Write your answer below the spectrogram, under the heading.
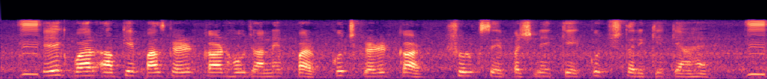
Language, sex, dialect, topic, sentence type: Hindi, male, Hindustani Malvi Khadi Boli, banking, question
